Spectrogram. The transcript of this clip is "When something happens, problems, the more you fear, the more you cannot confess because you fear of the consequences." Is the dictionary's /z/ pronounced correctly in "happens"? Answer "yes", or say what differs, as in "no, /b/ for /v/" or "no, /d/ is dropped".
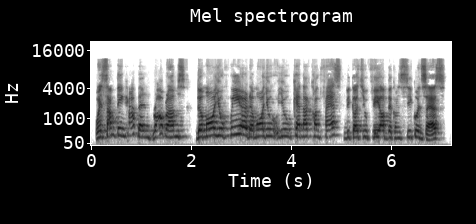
no, /z/ is dropped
